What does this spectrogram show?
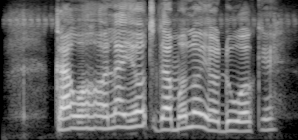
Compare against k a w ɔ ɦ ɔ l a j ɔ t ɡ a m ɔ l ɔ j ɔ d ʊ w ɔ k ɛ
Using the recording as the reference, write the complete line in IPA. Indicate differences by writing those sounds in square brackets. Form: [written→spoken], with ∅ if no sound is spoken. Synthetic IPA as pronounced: k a w ɔ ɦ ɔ l a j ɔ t ɡ a m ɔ l ɔ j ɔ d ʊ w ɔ k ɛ

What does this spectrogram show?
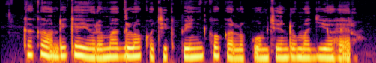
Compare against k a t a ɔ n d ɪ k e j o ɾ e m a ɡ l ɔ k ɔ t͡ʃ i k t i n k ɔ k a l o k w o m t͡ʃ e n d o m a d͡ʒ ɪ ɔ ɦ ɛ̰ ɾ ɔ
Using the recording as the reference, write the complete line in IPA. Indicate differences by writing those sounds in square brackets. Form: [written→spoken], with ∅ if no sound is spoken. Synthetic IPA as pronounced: k a [t→k] a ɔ n d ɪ k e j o ɾ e m a ɡ l ɔ k ɔ t͡ʃ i k [t→p] i [n→ɲ] k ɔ k a l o k w o m t͡ʃ e n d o m a d͡ʒ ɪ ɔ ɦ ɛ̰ ɾ ɔ

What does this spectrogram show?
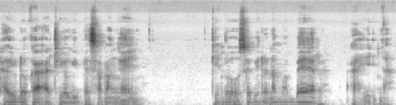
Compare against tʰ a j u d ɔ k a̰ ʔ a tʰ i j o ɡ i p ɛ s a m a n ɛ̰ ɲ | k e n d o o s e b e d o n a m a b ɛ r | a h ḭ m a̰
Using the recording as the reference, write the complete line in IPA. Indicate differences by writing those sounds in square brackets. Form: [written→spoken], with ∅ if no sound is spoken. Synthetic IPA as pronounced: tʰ a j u d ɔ k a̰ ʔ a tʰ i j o ɡ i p ɛ s a m a [n→ŋ] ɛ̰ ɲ | k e n d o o s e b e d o n a m a b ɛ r | a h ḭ [m→ɲ] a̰

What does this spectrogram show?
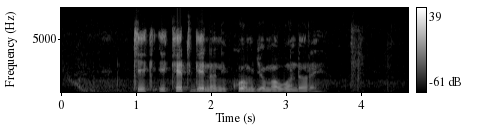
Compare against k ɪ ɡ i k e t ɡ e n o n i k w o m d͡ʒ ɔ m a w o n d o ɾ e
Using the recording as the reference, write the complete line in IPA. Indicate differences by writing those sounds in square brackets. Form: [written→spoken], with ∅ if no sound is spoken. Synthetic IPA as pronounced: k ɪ [ɡ→k] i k e t ɡ e n o n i k w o m d͡ʒ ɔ m a w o n d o ɾ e

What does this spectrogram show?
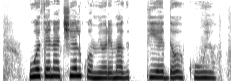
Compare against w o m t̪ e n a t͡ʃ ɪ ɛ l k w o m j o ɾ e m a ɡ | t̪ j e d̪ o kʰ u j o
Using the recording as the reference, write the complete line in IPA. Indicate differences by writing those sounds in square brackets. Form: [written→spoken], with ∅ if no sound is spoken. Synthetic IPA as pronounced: w o [m→∅] t̪ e n a t͡ʃ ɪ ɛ l k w o m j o ɾ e m a ɡ | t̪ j e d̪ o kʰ u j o

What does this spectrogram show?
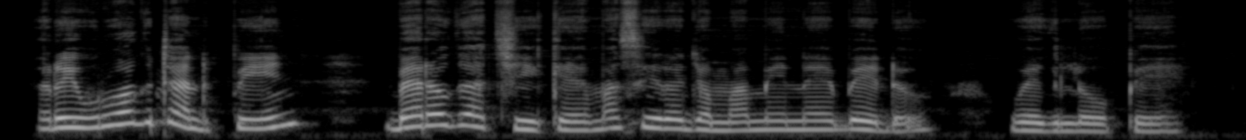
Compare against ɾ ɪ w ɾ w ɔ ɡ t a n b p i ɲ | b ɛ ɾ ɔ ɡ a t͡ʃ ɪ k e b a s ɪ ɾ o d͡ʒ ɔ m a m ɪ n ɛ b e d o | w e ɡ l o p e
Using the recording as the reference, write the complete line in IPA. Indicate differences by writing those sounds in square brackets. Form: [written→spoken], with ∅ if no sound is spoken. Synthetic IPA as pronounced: ɾ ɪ w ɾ w ɔ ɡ t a n [b→d] p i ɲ | b ɛ ɾ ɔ ɡ a t͡ʃ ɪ k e [b→m] a s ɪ ɾ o d͡ʒ ɔ m a m ɪ n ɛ b e d o | w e ɡ l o p e

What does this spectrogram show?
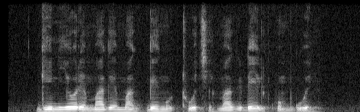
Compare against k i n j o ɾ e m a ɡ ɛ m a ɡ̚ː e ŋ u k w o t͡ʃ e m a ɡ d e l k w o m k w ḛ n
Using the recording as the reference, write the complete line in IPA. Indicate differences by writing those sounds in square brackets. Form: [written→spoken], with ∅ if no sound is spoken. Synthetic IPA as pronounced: [k→ɡ] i n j o ɾ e m a ɡ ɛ m a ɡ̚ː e ŋ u [k→t] w o t͡ʃ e m a ɡ d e l k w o m [k→ɡ] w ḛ n

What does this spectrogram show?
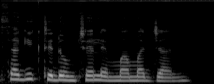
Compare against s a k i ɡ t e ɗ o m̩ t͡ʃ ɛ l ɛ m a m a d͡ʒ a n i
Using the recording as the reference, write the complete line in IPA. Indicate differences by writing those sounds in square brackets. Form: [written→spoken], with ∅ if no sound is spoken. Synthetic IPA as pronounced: s a [k→ɡ] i [ɡ→k] t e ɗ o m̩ t͡ʃ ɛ l ɛ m a m a d͡ʒ a n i

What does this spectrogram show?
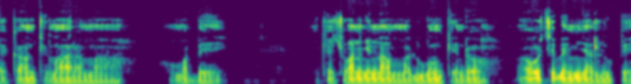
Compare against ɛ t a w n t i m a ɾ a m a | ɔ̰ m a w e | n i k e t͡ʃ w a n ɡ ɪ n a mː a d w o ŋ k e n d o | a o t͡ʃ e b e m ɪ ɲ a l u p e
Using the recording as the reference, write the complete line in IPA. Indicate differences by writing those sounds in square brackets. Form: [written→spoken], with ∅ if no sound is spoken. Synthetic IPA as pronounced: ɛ [t→k] a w n t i m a ɾ a m a | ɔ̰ m a [w→b] e | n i k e t͡ʃ w a n ɡ ɪ n a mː a d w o ŋ k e n d o | a o t͡ʃ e b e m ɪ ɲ a l u p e

